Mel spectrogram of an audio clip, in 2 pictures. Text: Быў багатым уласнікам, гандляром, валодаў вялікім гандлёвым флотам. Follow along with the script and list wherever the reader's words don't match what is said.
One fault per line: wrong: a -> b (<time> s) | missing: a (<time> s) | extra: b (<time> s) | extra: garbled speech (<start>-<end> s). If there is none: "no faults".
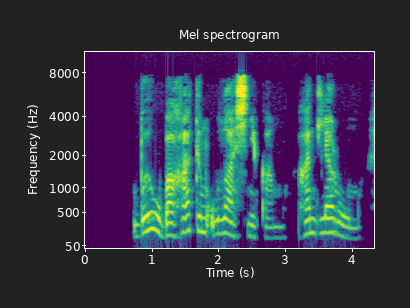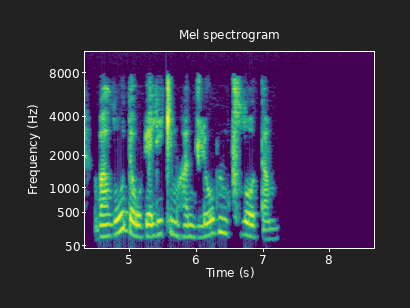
no faults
